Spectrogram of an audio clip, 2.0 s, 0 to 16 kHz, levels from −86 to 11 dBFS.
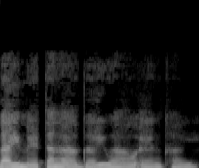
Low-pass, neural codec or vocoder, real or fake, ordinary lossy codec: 14.4 kHz; codec, 44.1 kHz, 2.6 kbps, DAC; fake; MP3, 48 kbps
